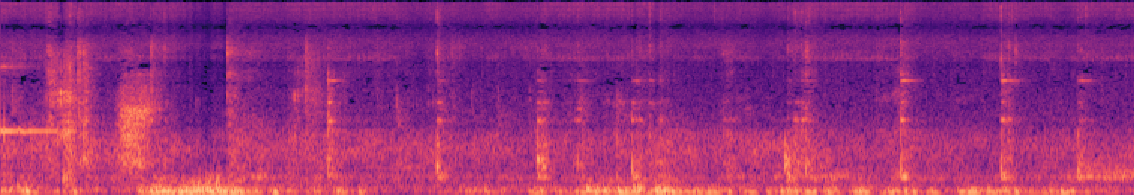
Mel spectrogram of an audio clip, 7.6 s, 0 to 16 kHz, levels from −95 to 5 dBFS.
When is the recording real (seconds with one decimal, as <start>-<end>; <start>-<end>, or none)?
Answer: 0.9-7.6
